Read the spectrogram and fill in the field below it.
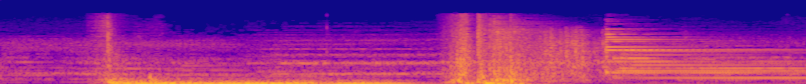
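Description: A bell tolls in the Batman: The Enemy Within game, two heavy booming strikes with a long metallic ring, followed by a clearer sustained ringing tone near the end, loud and close, with no talking.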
